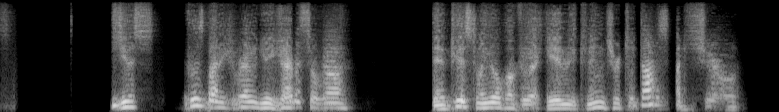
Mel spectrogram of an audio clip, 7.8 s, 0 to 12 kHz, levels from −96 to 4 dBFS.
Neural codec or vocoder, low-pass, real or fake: codec, 44.1 kHz, 0.9 kbps, DAC; 10.8 kHz; fake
